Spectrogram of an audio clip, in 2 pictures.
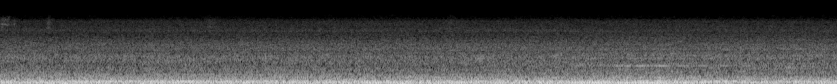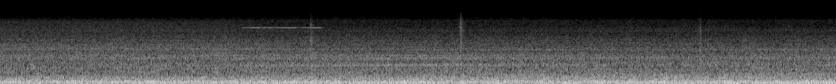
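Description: Train in motion, a steady low rumble with a few faint clicks in the second half.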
